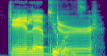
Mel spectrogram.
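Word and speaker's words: Galeb Duhr: spell that for me it's like the name Caleb but with a G okay and then duh R galeb dur yeah dur GB he's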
